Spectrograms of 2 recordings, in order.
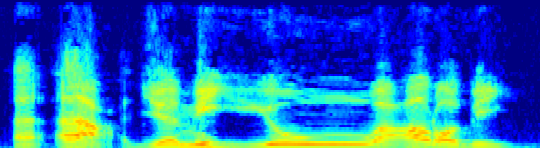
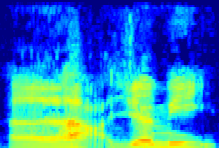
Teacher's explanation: شعبه هر دو همزه را به تحقیق خوانده، برخلاف حفص که همزه دوم رو تسهیل کرده. حفص میخواند اعجمی، همزه دوم تسهیل میشه اعجمی و عربی، اما شعبه خوانده است اعجمی و عربی به تحقیق همزتین، یعنی دو همزه.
